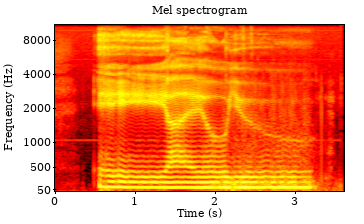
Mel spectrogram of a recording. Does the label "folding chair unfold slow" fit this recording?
No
